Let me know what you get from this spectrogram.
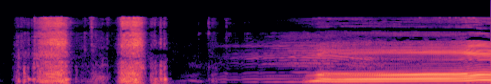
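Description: A goat lets out a long, strained bleat that swells and wavers near the end.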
